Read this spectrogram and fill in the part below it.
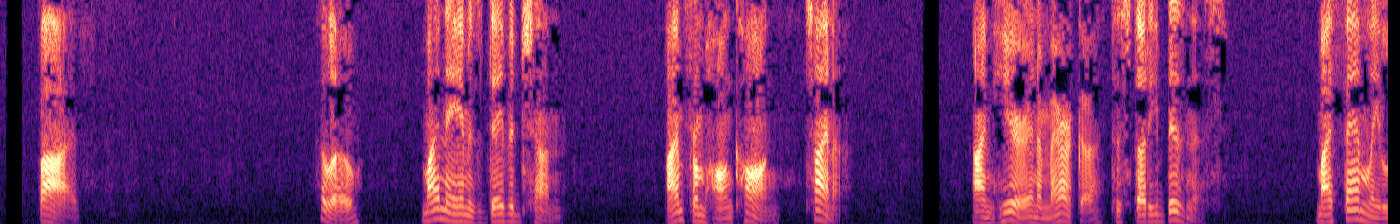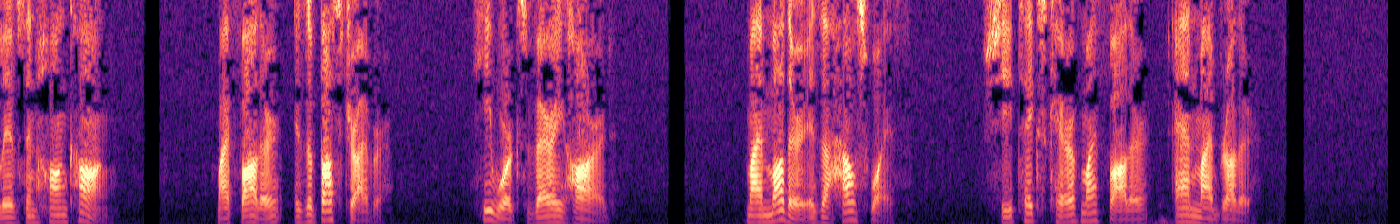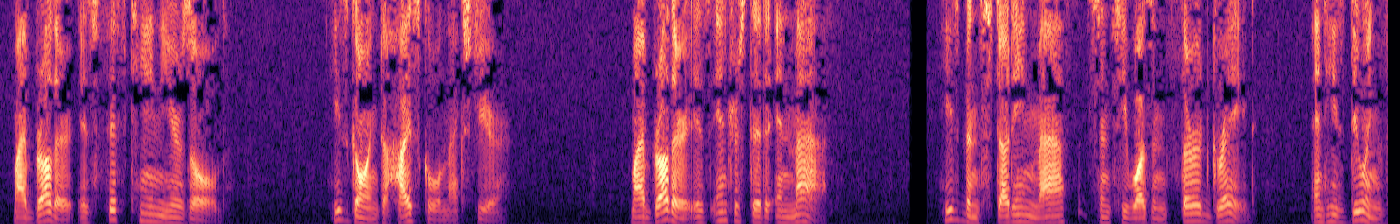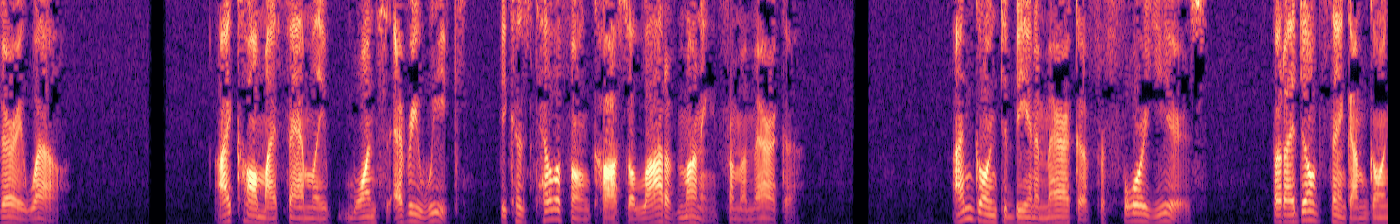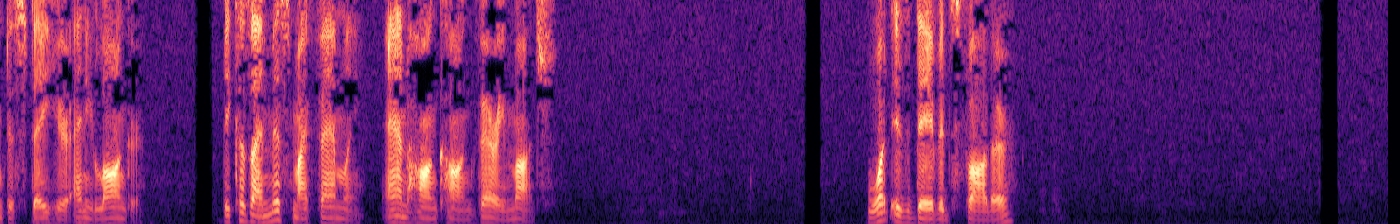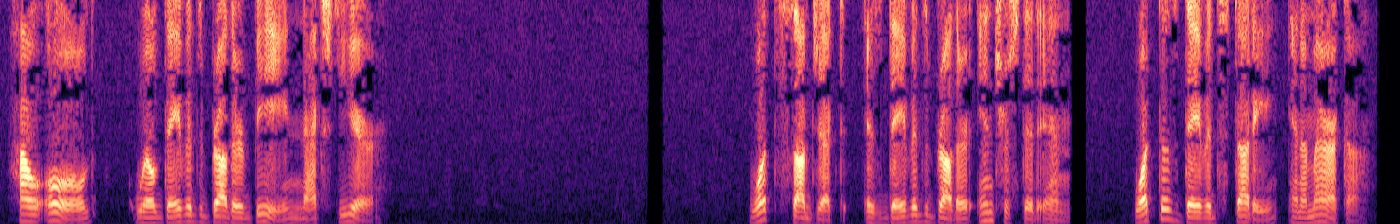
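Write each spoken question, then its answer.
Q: What is David's father?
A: A bus driver

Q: How old will David's brother be next year?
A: 16

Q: What subject is David's brother interested in?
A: Math

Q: What does David study in America?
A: Business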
